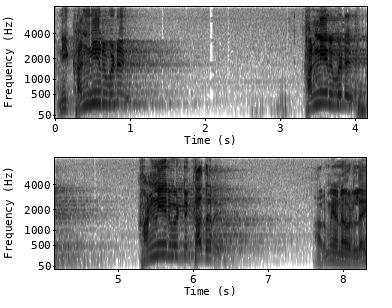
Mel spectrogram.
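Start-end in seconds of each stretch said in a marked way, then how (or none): 0.0-6.4 mock preacher urging. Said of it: "நான் உன் கண்ணீரை கண்டேன்னு".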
